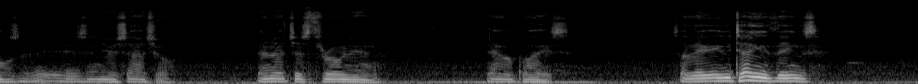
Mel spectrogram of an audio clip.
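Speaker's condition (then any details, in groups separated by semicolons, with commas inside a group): Parkinson's disease; about 15 years since diagnosis, on medication, limited typing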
